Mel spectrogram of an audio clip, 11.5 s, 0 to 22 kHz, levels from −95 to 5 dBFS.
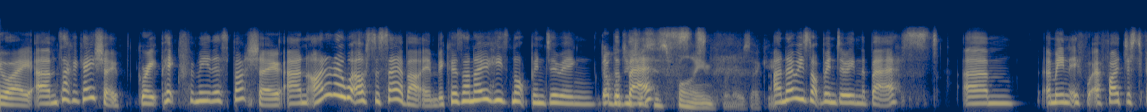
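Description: No faults in this speech: the band stops at 8 kHz, which fits normal call microphone processing and a wideband Opus call path.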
